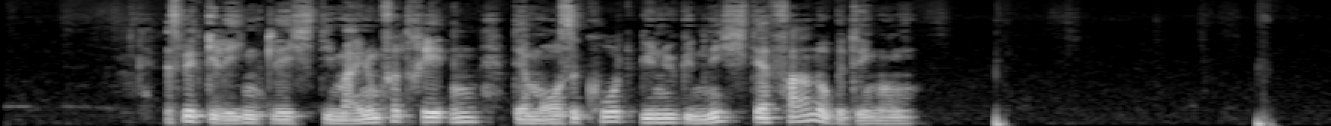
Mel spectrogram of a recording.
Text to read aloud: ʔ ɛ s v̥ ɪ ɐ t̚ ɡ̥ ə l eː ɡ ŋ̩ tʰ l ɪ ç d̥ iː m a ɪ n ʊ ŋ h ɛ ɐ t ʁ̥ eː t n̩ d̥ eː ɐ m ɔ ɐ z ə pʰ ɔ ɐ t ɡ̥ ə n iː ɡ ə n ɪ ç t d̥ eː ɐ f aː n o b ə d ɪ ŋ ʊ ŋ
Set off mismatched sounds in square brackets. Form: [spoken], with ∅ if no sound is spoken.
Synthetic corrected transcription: ʔ ɛ s v̥ ɪ ɐ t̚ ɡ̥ ə l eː ɡ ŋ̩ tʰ l ɪ ç d̥ iː m a ɪ n ʊ ŋ [f] ɛ ɐ t ʁ̥ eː t n̩ d̥ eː ɐ m ɔ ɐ z ə [kʰ] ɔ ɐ t ɡ̥ ə n [yː] ɡ ə n ɪ ç t d̥ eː ɐ f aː n o b ə d ɪ ŋ ʊ ŋ

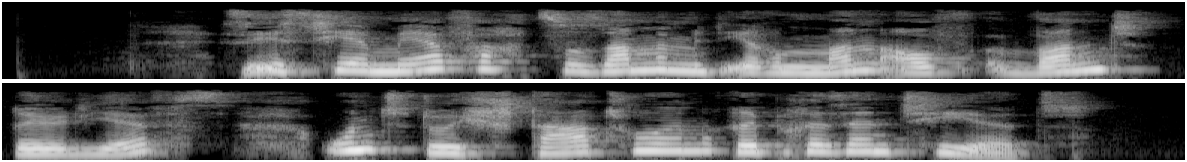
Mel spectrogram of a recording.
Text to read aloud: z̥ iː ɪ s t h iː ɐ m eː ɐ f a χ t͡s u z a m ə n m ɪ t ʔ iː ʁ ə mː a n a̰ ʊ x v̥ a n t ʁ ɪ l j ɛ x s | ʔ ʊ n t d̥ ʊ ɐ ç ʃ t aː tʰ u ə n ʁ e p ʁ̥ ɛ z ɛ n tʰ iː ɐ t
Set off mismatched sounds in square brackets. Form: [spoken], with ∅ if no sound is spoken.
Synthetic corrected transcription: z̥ iː ɪ s t h iː ɐ m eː ɐ f a χ t͡s u z a m ə n m ɪ t ʔ iː ʁ ə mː a n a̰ ʊ [f] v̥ a n t ʁ ɪ l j ɛ [f] s | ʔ ʊ n t d̥ ʊ ɐ ç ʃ t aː tʰ u ə n ʁ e p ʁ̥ ɛ z ɛ n tʰ iː ɐ t

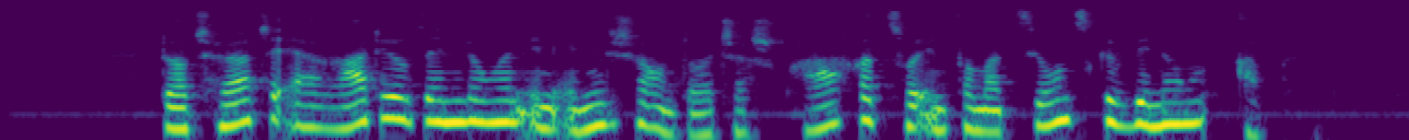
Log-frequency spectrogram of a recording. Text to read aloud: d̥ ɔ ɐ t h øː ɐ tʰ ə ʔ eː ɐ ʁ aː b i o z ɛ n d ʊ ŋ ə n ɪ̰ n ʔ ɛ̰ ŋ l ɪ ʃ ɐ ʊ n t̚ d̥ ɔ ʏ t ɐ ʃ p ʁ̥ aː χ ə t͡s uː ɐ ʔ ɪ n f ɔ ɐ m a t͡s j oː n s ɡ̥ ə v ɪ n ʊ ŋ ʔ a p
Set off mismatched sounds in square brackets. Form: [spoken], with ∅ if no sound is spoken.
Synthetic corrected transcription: d̥ ɔ ɐ t h øː ɐ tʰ ə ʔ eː ɐ ʁ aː [d] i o z ɛ n d ʊ ŋ ə n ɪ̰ n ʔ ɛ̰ ŋ l ɪ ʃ ɐ ʊ n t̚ d̥ ɔ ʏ [t͡ʃ] ɐ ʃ p ʁ̥ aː χ ə t͡s uː ɐ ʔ ɪ n f ɔ ɐ m a t͡s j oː n s ɡ̥ ə v ɪ n ʊ ŋ ʔ a p

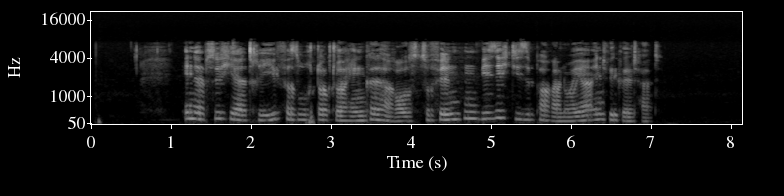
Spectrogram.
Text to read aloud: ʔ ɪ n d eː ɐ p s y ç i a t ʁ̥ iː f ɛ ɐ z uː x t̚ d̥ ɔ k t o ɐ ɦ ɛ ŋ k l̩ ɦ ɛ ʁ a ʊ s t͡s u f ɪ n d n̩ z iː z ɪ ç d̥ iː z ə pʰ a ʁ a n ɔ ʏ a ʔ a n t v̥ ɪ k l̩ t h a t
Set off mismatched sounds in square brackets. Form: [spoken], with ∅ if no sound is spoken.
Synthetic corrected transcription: ʔ ɪ n d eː ɐ p s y ç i a t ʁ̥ iː f ɛ ɐ z uː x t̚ d̥ ɔ k t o ɐ ɦ ɛ ŋ k l̩ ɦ ɛ ʁ a ʊ s t͡s u f ɪ n d n̩ [v] iː z ɪ ç d̥ iː z ə pʰ a ʁ a n ɔ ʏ a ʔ [ɛ] n t v̥ ɪ k l̩ t h a t

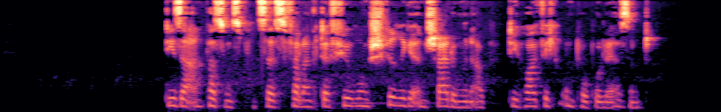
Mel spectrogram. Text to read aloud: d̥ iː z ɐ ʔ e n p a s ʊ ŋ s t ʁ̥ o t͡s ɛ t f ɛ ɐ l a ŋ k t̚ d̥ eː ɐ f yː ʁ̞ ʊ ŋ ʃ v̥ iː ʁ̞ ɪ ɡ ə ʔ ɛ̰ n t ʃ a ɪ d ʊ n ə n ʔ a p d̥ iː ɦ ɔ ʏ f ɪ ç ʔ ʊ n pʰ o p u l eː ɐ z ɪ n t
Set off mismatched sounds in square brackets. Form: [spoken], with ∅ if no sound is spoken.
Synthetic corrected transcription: d̥ iː z ɐ ʔ [a] n p a s ʊ ŋ s [p] ʁ̥ o t͡s ɛ [s] f ɛ ɐ l a ŋ k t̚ d̥ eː ɐ f yː ʁ̞ ʊ ŋ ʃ v̥ iː ʁ̞ ɪ ɡ ə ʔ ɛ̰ n t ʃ a ɪ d ʊ [ŋ] ə n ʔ a p d̥ iː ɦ ɔ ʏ f ɪ ç ʔ ʊ n pʰ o p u l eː ɐ z ɪ n t

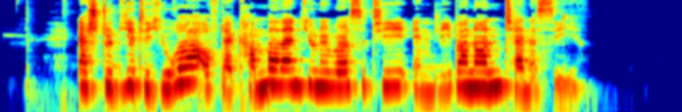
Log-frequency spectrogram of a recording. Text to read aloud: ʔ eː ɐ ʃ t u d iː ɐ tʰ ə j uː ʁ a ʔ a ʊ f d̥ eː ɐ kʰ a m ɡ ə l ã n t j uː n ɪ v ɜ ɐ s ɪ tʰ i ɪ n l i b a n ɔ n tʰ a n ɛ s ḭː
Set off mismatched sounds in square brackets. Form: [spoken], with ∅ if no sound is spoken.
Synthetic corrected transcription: ʔ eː ɐ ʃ t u d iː ɐ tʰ ə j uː ʁ a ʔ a ʊ f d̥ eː ɐ kʰ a m [b] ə l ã n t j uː n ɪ v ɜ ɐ s ɪ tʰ i ɪ n l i b a n ɔ n tʰ [ɛ] n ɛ s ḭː

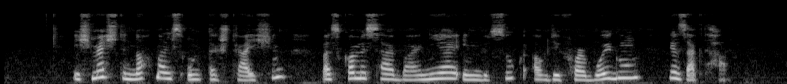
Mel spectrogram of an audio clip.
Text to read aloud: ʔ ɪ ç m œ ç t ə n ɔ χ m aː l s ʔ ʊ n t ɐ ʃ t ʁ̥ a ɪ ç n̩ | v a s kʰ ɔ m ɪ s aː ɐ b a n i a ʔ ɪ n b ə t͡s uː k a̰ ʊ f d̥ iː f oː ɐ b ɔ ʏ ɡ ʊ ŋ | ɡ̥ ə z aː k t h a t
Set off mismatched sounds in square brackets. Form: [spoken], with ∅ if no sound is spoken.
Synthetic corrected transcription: ʔ ɪ ç m œ ç t ə n ɔ χ m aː l s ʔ ʊ n t ɐ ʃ t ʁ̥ a ɪ ç n̩ | v a s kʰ ɔ m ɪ s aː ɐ b a n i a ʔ ɪ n b ə t͡s uː k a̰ ʊ f d̥ iː f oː ɐ b ɔ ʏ ɡ ʊ ŋ | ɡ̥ ə z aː k t h a t

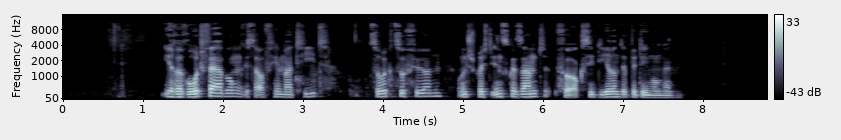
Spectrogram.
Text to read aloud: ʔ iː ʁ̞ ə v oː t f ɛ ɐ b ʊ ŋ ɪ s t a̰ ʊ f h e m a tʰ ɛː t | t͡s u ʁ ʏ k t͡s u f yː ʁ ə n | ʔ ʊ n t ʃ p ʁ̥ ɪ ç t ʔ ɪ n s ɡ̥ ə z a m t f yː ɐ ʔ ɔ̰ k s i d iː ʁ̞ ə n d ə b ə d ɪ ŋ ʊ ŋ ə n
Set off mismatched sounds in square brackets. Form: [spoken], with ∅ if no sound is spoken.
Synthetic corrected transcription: ʔ iː ʁ̞ ə [ʁ] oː t f ɛ ɐ b ʊ ŋ ɪ s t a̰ ʊ f h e m a tʰ [iː] t | t͡s u ʁ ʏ k t͡s u f yː ʁ ə n | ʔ ʊ n t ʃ p ʁ̥ ɪ ç t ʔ ɪ n s ɡ̥ ə z a m t f yː ɐ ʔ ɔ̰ k s i d iː ʁ̞ ə n d ə b ə d ɪ ŋ ʊ ŋ ə n

